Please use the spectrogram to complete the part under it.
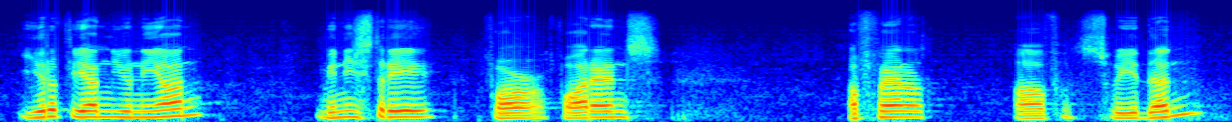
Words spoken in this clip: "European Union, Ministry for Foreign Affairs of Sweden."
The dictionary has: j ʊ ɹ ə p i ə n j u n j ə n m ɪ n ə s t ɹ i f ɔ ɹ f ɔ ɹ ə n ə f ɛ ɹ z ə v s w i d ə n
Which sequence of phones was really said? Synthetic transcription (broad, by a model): j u ɹ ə p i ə n j u n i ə n m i n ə s t ɹ i f ɔ ɹ f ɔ ɹ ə n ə f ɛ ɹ ə f s w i d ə n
